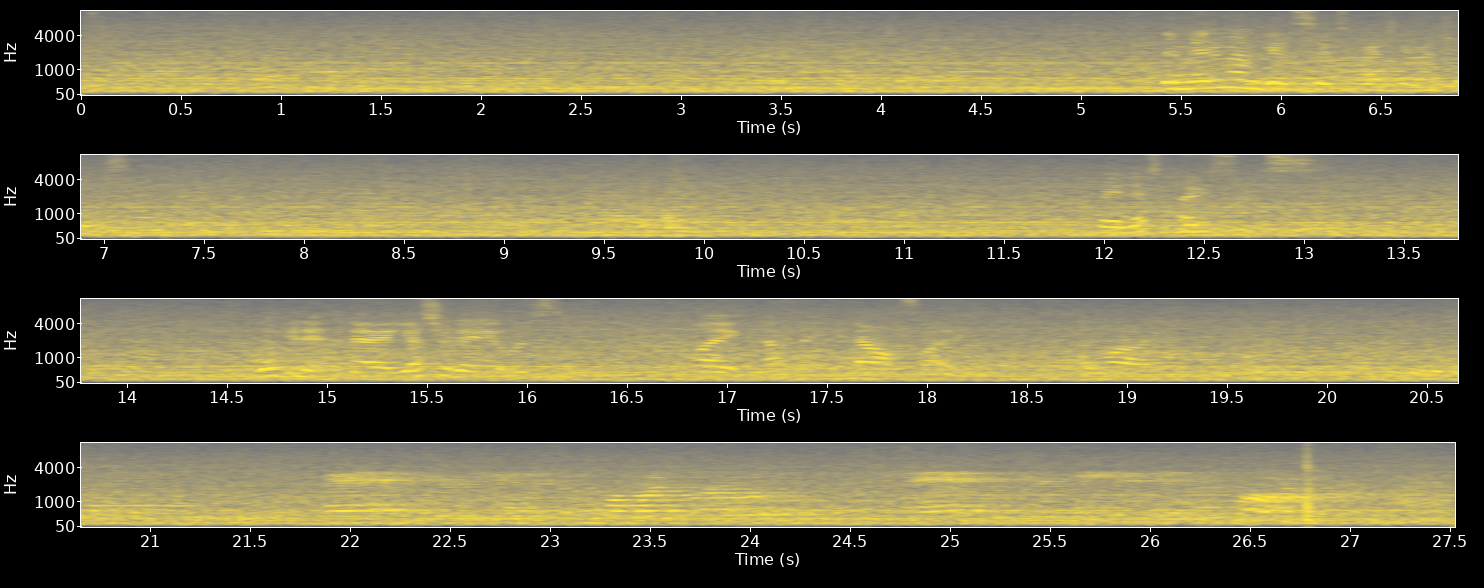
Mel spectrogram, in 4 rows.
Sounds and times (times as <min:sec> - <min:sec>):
Hubbub, speech noise, speech babble: 0:00.0 - 0:27.5
Speech: 0:05.4 - 0:07.6, 0:12.0 - 0:13.1, 0:21.9 - 0:27.0.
